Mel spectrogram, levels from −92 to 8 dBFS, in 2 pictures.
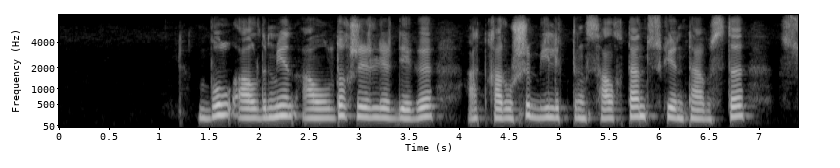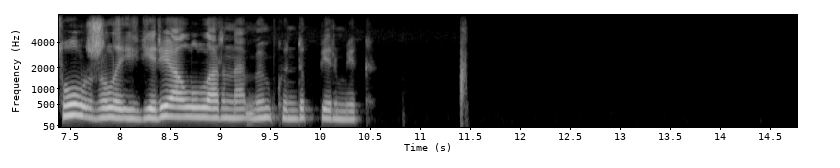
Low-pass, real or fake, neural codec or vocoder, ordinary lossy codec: none; real; none; none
